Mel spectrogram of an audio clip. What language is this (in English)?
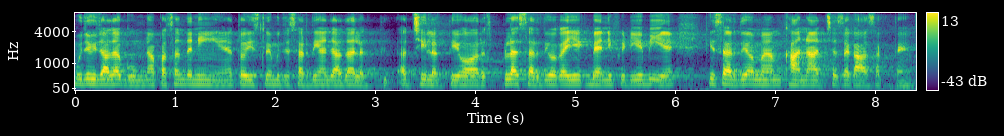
Hindi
